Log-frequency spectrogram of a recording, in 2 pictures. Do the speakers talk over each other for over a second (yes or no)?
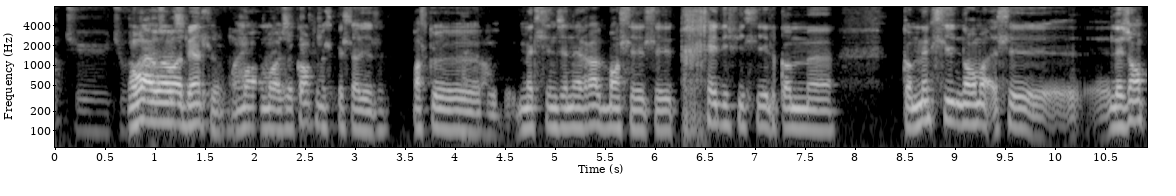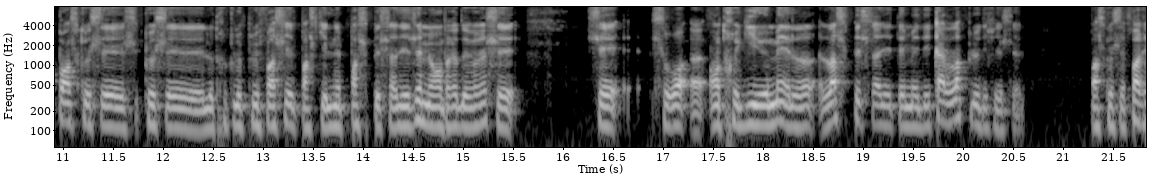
yes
